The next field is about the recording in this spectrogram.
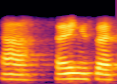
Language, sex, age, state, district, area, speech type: Tamil, female, 18-30, Tamil Nadu, Cuddalore, rural, conversation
